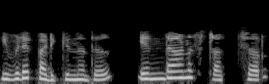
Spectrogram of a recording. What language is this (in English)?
Malayalam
